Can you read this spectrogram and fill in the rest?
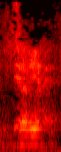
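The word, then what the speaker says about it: Zodhiates: Zodiates, is that how you pronounce it? – Zodiates.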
